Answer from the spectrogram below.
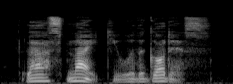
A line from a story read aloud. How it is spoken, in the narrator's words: he murmured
